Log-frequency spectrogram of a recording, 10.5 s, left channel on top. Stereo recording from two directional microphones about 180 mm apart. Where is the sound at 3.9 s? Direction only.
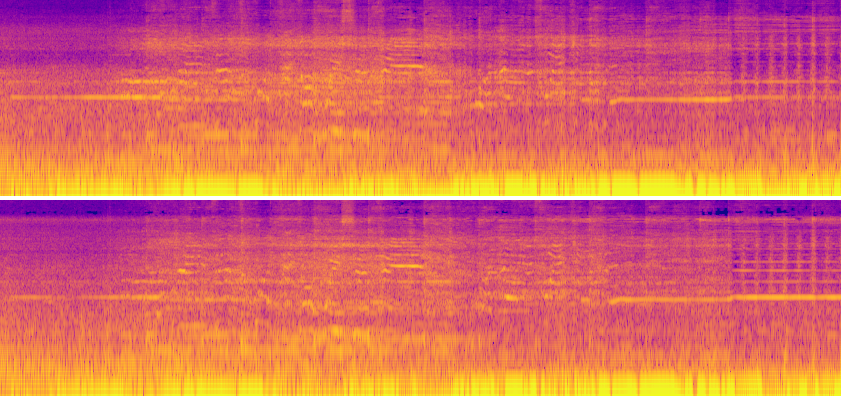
25° right (ahead or behind).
